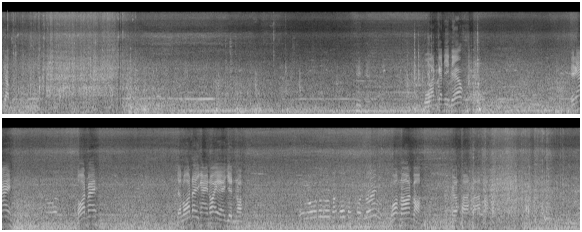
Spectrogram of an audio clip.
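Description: A diesel excavator engine rumbles.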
